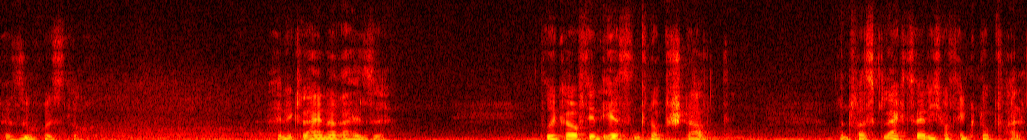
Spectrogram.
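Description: An actor playing a sly, ingratiating time-travelling scholar in a radio play, coaxing in an insinuating, drawn-out way. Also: male voice, fairly low pitch, slight background noise.

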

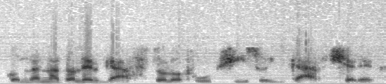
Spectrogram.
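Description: A mature man, an interview guest, explains things informally and discursively, often hesitating, in a husky, rough voice. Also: rumbling low, moderate pace, a bit bright, muffled recording, a little hiss or hum. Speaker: lawyer and theatre maker, interview guest.

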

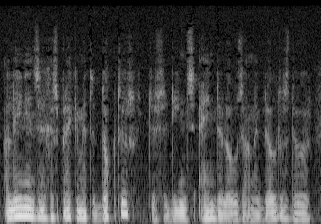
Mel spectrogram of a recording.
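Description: A man narrating a radio play in a measured, solemn way. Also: sits low, animated, mellow, breathy edge, highs cut off.

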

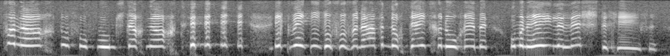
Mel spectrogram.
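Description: A woman's voice: extremely high pitch, normal speed. A woman voicing a scheming, cackling witch in an old children's radio play, fawning and tripping over her words. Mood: sly.

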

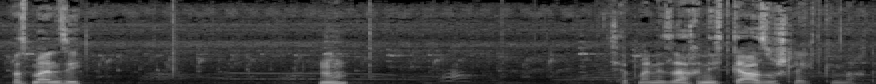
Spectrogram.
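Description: An actor playing a proud yet self-doubting young adventurer in a German radio play, with a halting, emphatic delivery. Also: male voice, mid-range voice, steady tone, a bit bright, a little hiss or hum, lightly acted. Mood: wistful, defiant. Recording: music behind the voice.

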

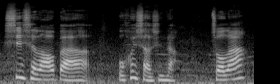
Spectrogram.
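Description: An actress playing a gentle, polite young female gamer in an audio drama, easygoing and earnest. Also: mid-range voice, lively intonation, fairly quick, close to an everyday voice, poor audio. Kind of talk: Chinese audio drama acting.

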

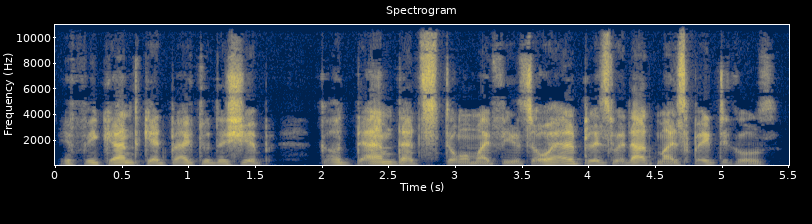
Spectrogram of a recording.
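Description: A man's voice: fairly high pitch, sing-song, normal speed, creaky, a bit bright, husky, dry recording, studio quality, pitched above the performer's own voice, heavily acted. A man voicing an anxious, greedy merchant sailor in an audiobook story, fretful and eager.

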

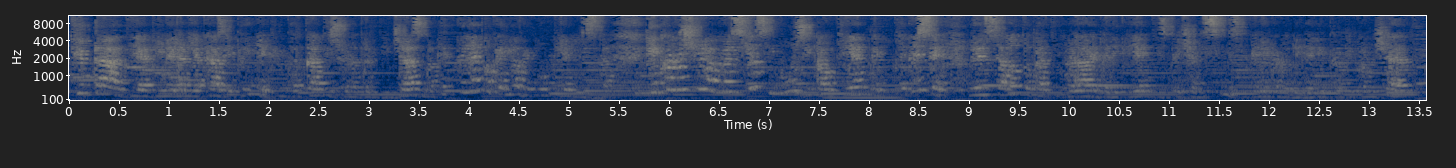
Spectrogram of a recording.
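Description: A woman's voice: on the high side, lively intonation, fairly quick, hardly any pauses, natural voice. An actress playing a brassy, shrewd American brothel madam who recounts her memoirs in a dramatic, declamatory theatrical monologue, savouring her words. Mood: fond reminiscing. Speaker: stage actress. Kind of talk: theatrical first-person monologue. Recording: distant, echoey stage recording with music.

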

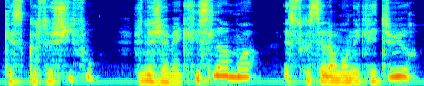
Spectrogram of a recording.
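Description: An imperious, haughty queen of a storybook, acted out by a man, her voice lifted in pitch and a little husky. She speaks with cutting indignation and mocking rhetorical questions. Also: lively intonation, fairly quick, dark tone. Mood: indignant, scornful.

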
